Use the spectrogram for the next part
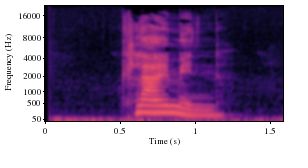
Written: climbing

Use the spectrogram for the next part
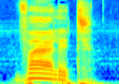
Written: violet

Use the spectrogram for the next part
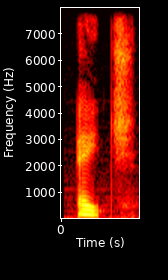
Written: h

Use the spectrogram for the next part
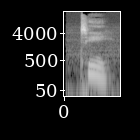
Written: t

